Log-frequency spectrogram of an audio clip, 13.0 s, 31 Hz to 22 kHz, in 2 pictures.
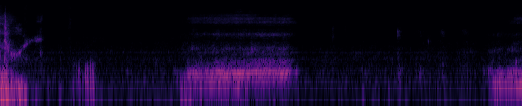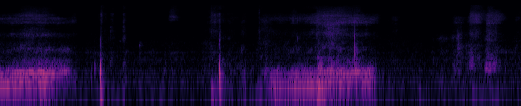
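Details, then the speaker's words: Elderly woman (grandma) asleep; three rough rumbling snores on breathing in, about 17 breaths a minute, with quiet gaps; ordinary snoring in sleep. "It's a wild grandma snoring."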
